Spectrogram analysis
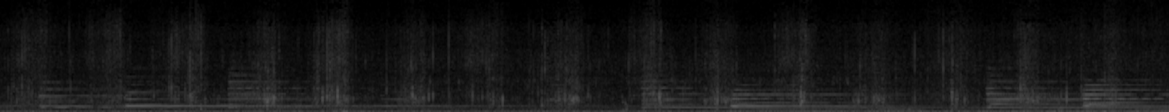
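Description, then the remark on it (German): Church bells ring from an added-on bell tower in the palace park of Salem, near Lake Constance in the Linzgau, at a former Cistercian monastery with a castle and minster. They ring continuously in overlapping, resonant strikes with long sustained tones, outdoors, with faint footsteps and rustling. “ein aufgesetzter Glockenturm”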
